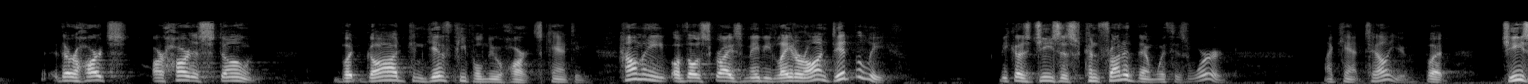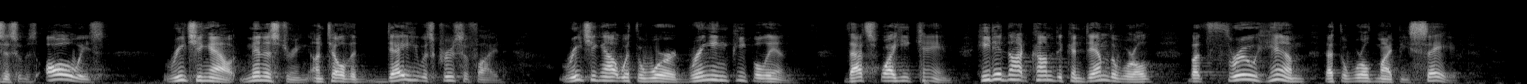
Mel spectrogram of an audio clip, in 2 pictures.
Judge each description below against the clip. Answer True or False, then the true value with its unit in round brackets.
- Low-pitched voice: False (160 Hz)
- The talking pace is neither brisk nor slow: True (155 wpm)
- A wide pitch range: True (6.0 semitones)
